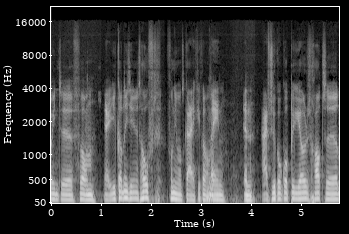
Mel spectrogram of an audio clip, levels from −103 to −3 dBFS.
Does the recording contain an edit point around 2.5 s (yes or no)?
no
